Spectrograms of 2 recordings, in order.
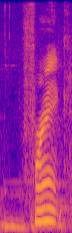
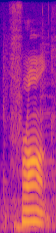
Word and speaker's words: Fran: bar next we have Frank Fran actually as I think Dylan said uh specifically to pronounce this lifter's name Fran all right casual lifter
